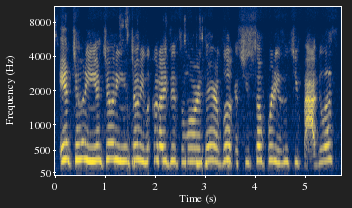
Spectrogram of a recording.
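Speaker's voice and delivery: put-on gleeful child showing off her handiwork; child cousin's voice. Cousin proudly calls to her aunt, high child voice.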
